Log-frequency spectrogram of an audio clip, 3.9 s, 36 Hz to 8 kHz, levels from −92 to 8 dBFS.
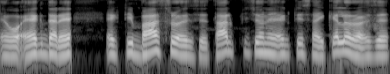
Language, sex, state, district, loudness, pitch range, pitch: Bengali, male, Assam, Hailakandi, -20 LUFS, 145-175 Hz, 160 Hz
